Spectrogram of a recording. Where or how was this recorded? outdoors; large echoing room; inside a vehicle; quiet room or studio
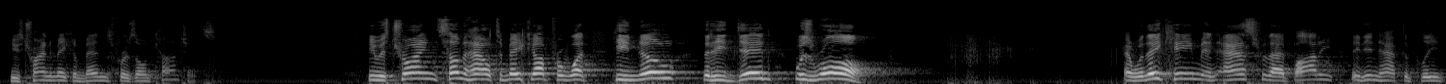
large echoing room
